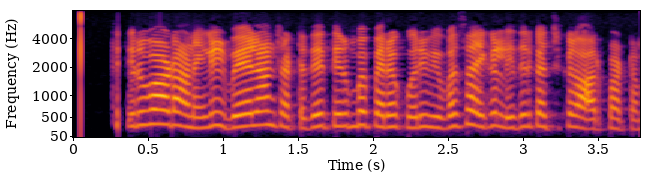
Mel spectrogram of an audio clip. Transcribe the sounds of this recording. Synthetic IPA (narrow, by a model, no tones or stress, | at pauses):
t̪ɪɾɯʋaːɽaːnɐjɪlʋeːlaːnsɐʈːɐðeːt̪ɪɾɯmbɐpɛɾɐkːuːɾiʋɪʋɐsaːjɪɣɐɭɪðɪɾkɐt͡ʃːɪ̥kːɐɭaːrpaːʈːɐm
